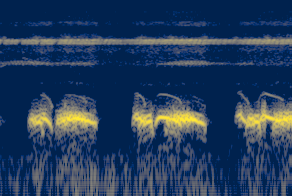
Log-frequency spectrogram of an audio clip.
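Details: Spotted dove, a newly caught wild bird, gives three drawn-out rolling coos, each a quick upward note merging into a long warbling hoot, spaced about a second apart. A faint constant high-pitched hum underneath.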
